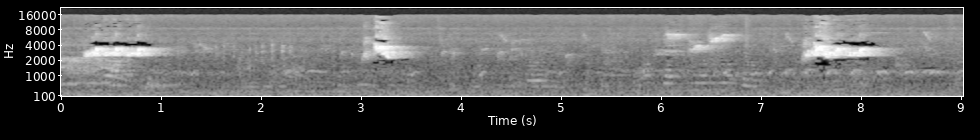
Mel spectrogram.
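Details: Sooty-headed bulbul, a vocal bird whose song is used to draw other bulbuls into singing: short clear whistled phrases at the start, middle and end, with faint chirping between.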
